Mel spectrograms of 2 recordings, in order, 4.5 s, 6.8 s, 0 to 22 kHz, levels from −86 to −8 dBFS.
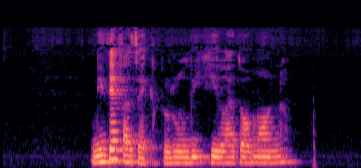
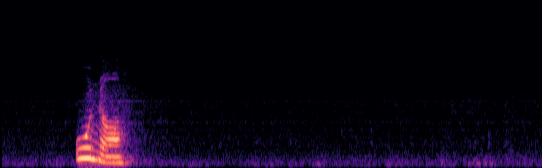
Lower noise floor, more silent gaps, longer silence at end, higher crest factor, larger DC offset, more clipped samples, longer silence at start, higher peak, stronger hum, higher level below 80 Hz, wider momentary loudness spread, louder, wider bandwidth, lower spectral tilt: second, -64 dBFS vs -69 dBFS; neither; second, 0.8 s vs 5.15 s; about the same, 22 dB vs 22 dB; neither; neither; first, 1.15 s vs 0.95 s; about the same, -4 dBFS vs -6 dBFS; neither; first, -62 dBFS vs -72 dBFS; about the same, 14 LU vs 14 LU; second, -25 LUFS vs -22 LUFS; first, 11.5 kHz vs 3.5 kHz; second, -5 dB/octave vs -11.5 dB/octave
